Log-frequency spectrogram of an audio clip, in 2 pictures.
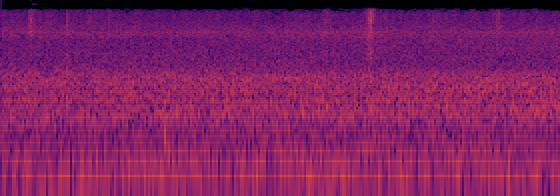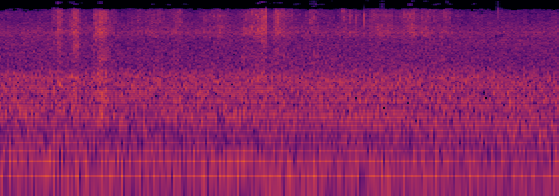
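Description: Steady, even rush of water from a waterfall pouring over rocks.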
